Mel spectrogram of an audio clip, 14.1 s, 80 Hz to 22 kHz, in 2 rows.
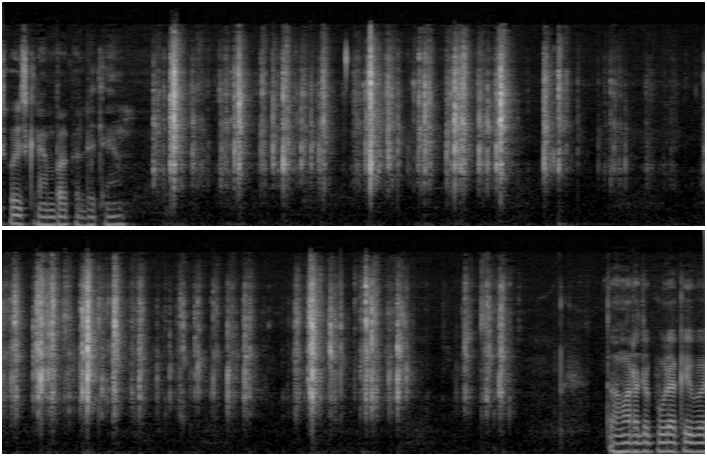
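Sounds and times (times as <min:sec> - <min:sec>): puzzle cube clicking: 0:01.5 - 0:12.3.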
